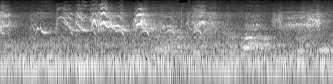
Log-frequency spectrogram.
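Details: Common mynas feed together in the morning in Bangladesh. Quick chirps and squeaky, slurred notes overlap in a busy chorus, with a few louder sharp notes near the middle and human speech faintly behind.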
